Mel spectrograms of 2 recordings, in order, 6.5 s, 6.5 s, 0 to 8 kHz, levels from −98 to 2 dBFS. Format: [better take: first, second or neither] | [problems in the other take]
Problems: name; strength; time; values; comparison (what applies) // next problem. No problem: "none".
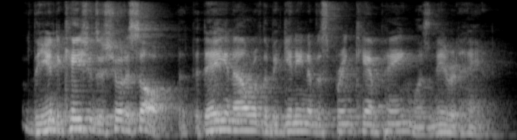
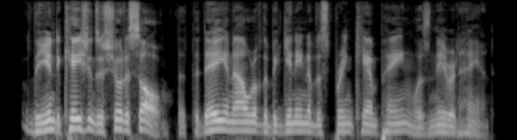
second | room echo; dies away in 0.9 s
